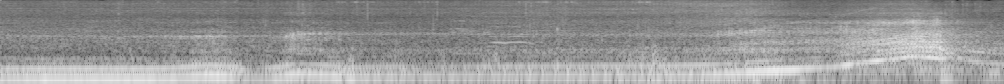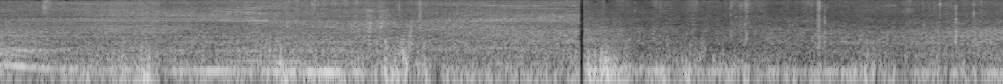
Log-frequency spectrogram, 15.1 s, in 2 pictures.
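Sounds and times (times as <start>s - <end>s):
car accelerating hard: 0.0s - 11.8s
low engine hum: 0.0s - 15.0s.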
